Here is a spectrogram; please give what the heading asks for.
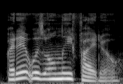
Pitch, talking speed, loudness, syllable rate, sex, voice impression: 225 Hz, 245 wpm, -12 LUFS, 6.4 syllables/s, female, very feminine, slightly adult-like, slightly cute, slightly refreshing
